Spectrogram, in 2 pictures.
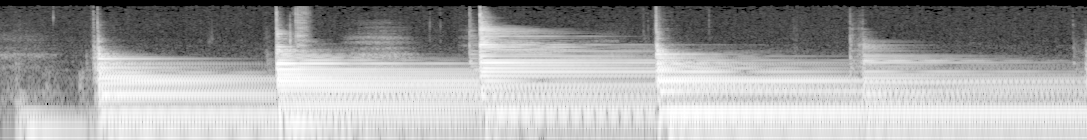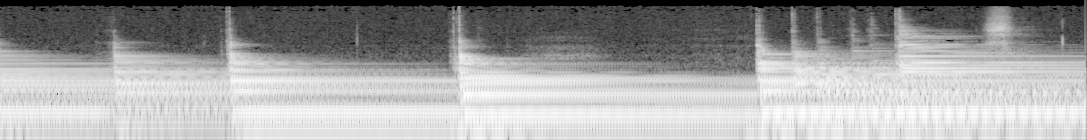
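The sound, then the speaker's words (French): Open strings of a guqin, an ancient Chinese stringed instrument, are plucked one after another to give the 'sound of earth': about eight deep, resonant notes, each ringing out and slowly fading before the next, played alone at a steady, unhurried pace. “Bien sûr, il y a le son de la terre.”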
